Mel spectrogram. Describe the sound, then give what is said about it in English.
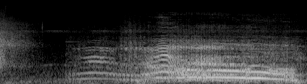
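A cheetah growls in one long, loud, rumbling vocalization that swells and wavers for a few seconds before fading out, with no talking. “Talking cheetahs.”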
